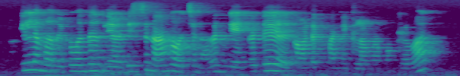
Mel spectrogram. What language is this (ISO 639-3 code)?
tam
